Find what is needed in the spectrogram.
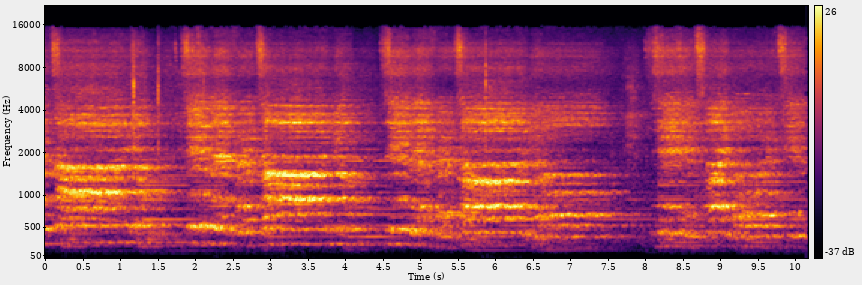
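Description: Mixed choir singing held chords in long phrases, with brief breaks between phrases about two, four and a half and eight seconds in.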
